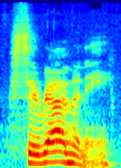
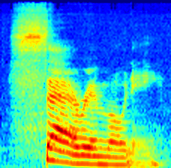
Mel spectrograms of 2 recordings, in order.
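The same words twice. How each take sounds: First: The stress falls on a later syllable. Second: The stress falls on the first syllable. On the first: The speaker calls it wrong. "a lot of people mispronounce this word" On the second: The speaker calls it right. "the stress is on the first syllable"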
